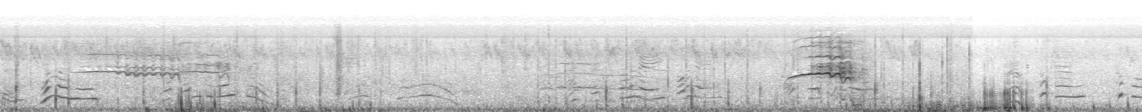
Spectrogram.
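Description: Horses whinnying: a wavering call a couple of seconds in and a loud, rising whinny about twelve seconds in, over the steps of a horse's hooves on dirt.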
